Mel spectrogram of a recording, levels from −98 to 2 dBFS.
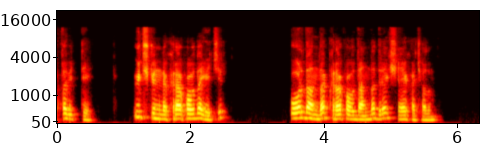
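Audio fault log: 1.37–1.54 s and 4.53–4.63 s, DAB burbling: errors at around 0.3 % get past the error correction, so wrong samples put short blips of noise in single sub-bands over the speech.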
